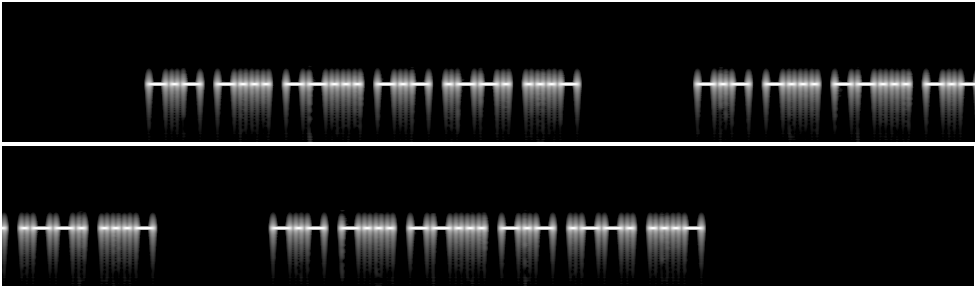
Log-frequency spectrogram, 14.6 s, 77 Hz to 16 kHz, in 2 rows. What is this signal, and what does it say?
Morse code, heard as a keyed tone, about 28 wpm, 700 Hz. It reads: KB7KPV KB7KPV KB7KPV
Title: USA Call Signs - 6 Characters - Repeated 3x - 28wpm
